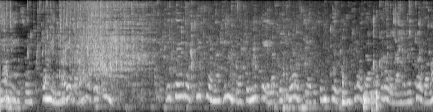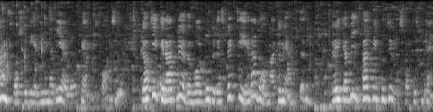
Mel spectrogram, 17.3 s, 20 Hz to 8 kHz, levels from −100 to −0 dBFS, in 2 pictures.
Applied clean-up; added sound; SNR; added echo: classical method WPE with log-MMSE.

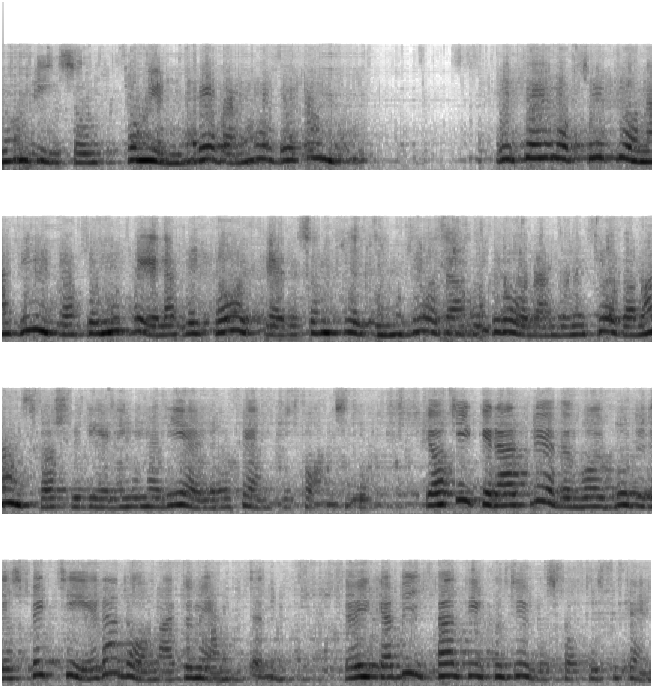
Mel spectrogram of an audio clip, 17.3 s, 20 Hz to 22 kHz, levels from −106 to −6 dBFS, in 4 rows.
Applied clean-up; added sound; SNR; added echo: neural separator model SepFormer DNS4.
